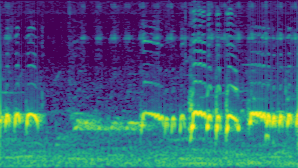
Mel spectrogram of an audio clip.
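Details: Zebra doves of a local strain singing to prompt other doves: soft purring trill notes building into a louder, rapid rolling phrase.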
